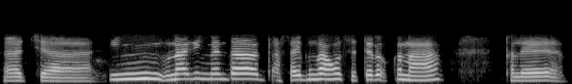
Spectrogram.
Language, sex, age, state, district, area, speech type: Santali, male, 30-45, West Bengal, Purba Bardhaman, rural, conversation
